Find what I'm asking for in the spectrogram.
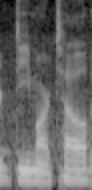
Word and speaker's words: Dimartile: Just search Sean, S-H-A-W-N underscore D-Martell. That's spelled D-I-M-A-R-T-I-L-E.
